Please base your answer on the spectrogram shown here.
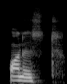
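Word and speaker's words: honest: अब यहाँ ध्यान से देखें बच्चों, इस वर्ड को आप देखें, ऑनेस्ट, इसको पढ़ते हैं ऑनेस्ट, हालांकि आप इसको देखो, इसका जो फर्स्ट लेटर है वो एच से स्टार्ट है।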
